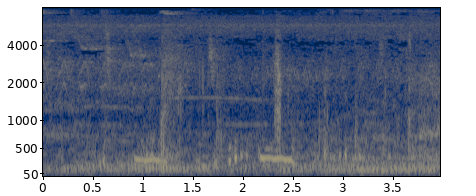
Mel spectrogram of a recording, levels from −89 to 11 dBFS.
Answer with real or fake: real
